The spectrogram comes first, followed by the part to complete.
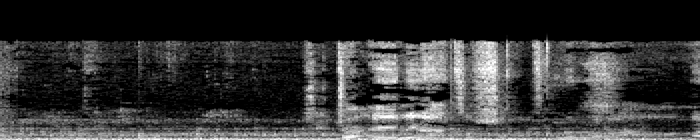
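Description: Steady low road and engine rumble inside the cabin of a car cruising at highway speed. A person talks over it from about two seconds in.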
